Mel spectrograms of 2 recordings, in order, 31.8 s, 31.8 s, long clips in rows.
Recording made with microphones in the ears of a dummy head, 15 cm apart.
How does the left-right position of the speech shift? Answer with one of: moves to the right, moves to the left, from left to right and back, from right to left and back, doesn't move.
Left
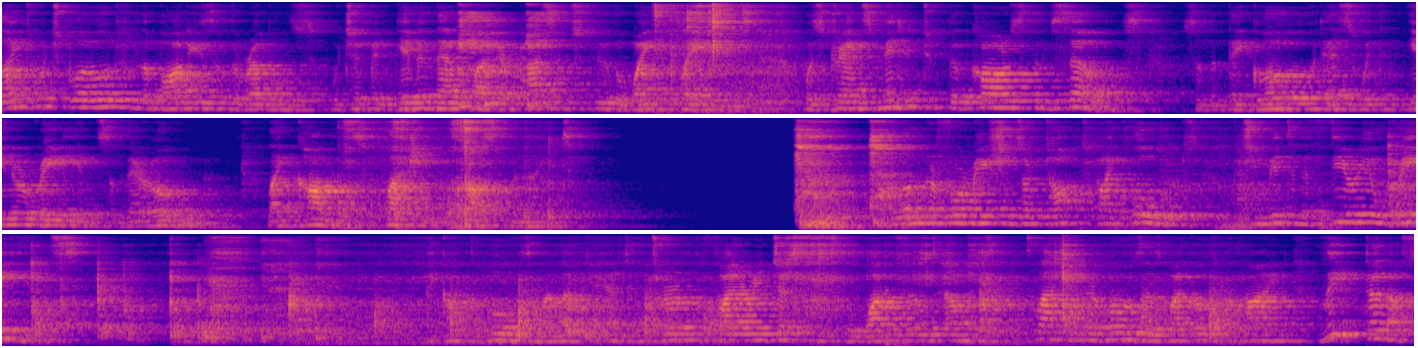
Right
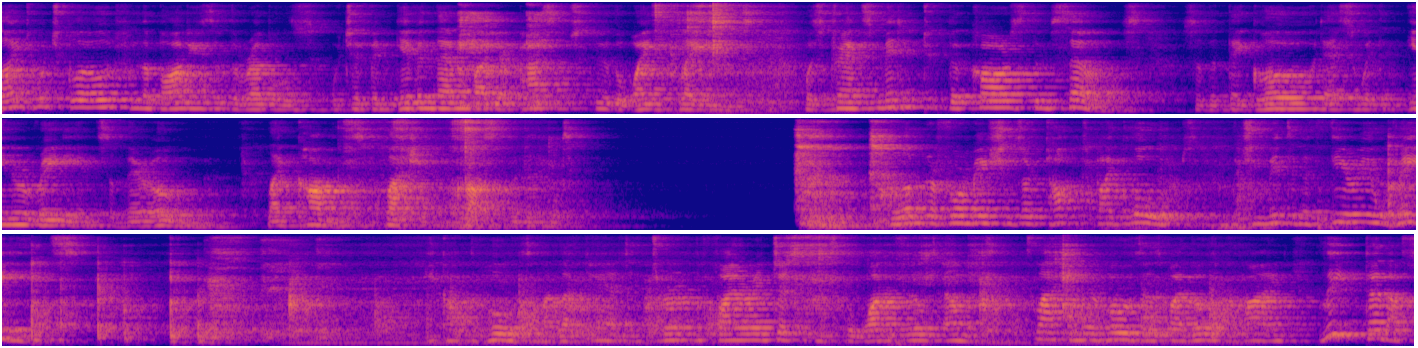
doesn't move.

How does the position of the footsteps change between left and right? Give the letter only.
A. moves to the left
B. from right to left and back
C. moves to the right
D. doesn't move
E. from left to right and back
A.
